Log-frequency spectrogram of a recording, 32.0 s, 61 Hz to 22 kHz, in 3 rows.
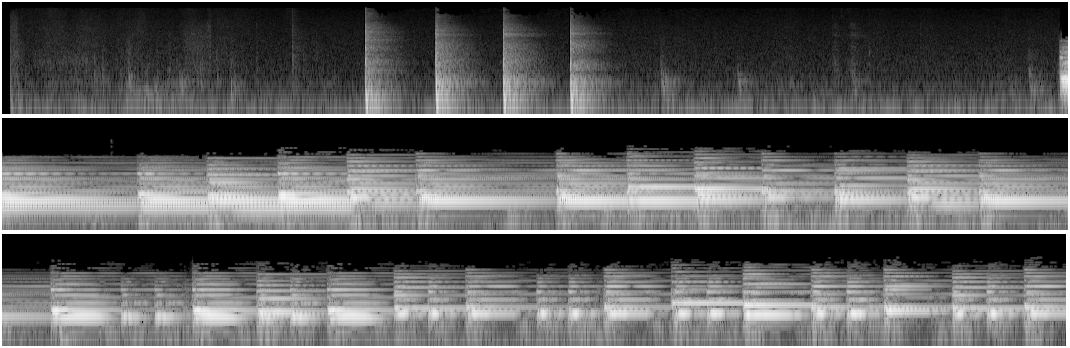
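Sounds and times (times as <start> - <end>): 
piano duet playing a pavane at exam speed: 10.4 - 31.9.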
